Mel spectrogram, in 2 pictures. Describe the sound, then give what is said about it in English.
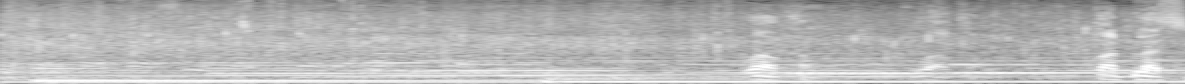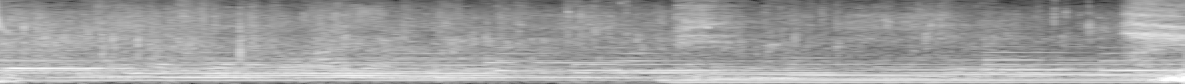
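An audience claps steadily in a dense, continuous patter that stays loud throughout as people come forward to get saved, while a man calls out greetings over it and sustained low keyboard chords play underneath. “Can, don't stop clapping as long as people are coming to get saved.”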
